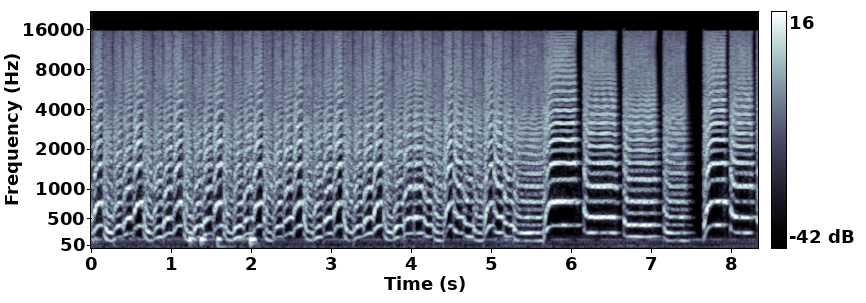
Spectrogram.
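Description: Ableton Live's Analog software synthesizer played by its Arpeggiator, sounding held keys as a rapid run of repeating notes, about four a second, each with a rising-and-falling sweep in tone. About two-thirds of the way in the pattern changes to choppier, separate notes with short gaps between them.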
